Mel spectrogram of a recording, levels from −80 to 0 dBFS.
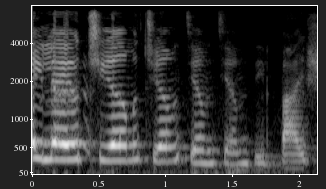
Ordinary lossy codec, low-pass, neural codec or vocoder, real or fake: none; 7.2 kHz; none; real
